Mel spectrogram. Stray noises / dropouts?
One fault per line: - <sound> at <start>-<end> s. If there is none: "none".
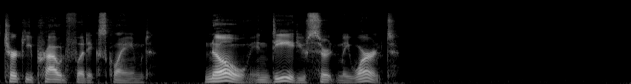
none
